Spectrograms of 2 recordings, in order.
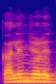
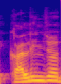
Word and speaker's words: কালিঞ্জর: তো মনে রেখো যে একটি দুর্গ ছিল, দুর্গটার নাম হচ্ছে কালিঞ্জরের দুর্গ। সেই কালিঞ্জর দুর্গ, কালঞ্জর নয়, এটা কালিঞ্জর হবে। হ্যাঁ, ইংরেজি বানানটা দেখো একটু।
